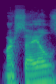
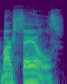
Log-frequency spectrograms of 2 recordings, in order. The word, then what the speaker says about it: Marseille: We would call it like Marseilles in where I come from. We call it Marseilles, but they call it Marseille.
